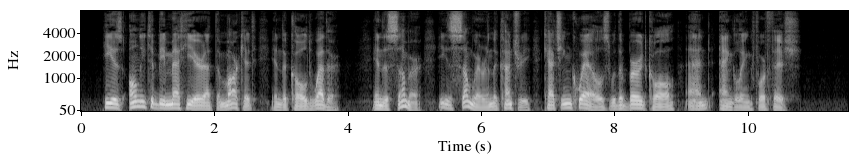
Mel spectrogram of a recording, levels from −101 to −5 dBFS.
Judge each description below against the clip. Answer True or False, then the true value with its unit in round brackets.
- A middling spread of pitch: False (6.2 semitones)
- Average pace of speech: True (170 wpm)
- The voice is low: True (90 Hz)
